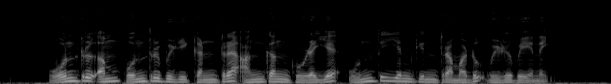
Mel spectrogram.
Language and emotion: Tamil, neutral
